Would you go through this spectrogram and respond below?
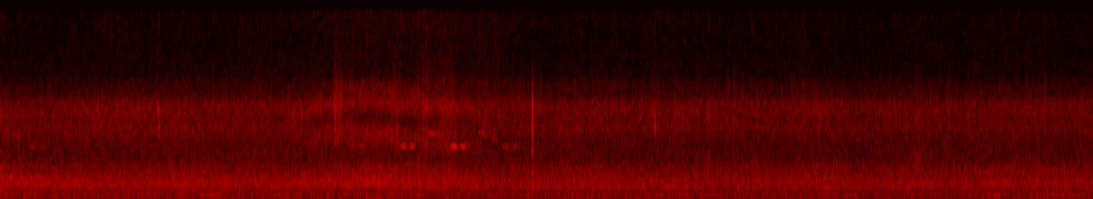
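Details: Many honey bees in flight around a hive in open weather: continuous layered buzzing hum holding steady for the whole stretch, with faint brief higher chirps near the middle and a low droning undertone.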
